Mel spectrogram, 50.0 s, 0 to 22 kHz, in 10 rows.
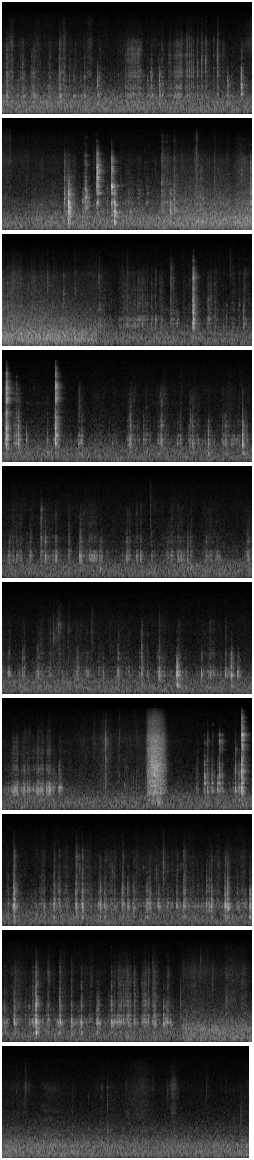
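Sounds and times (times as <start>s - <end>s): brief rasp: 32.9s - 33.4s.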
